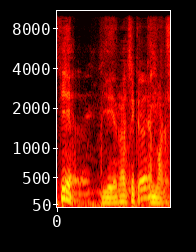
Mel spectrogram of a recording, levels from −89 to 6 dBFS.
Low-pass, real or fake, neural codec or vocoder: 9.9 kHz; fake; codec, 16 kHz in and 24 kHz out, 1.1 kbps, FireRedTTS-2 codec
